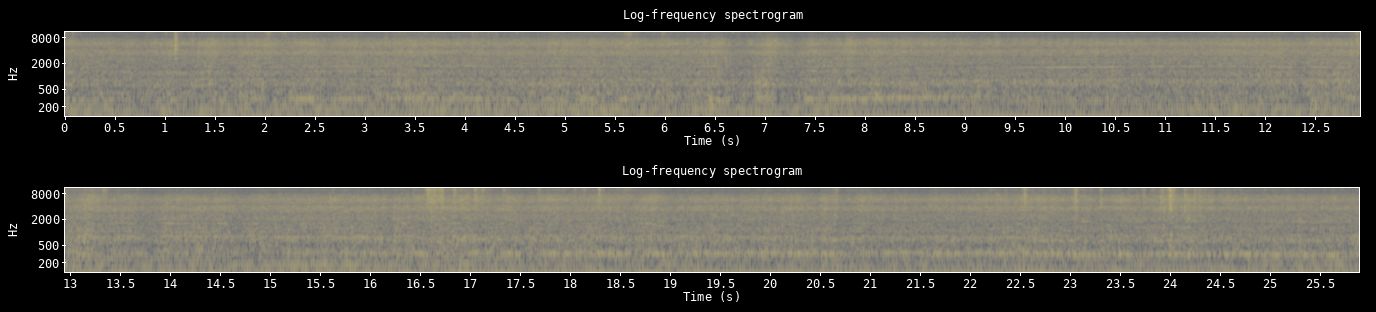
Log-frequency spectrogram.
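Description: Tyres squelch and rumble over a muddy dirt road.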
